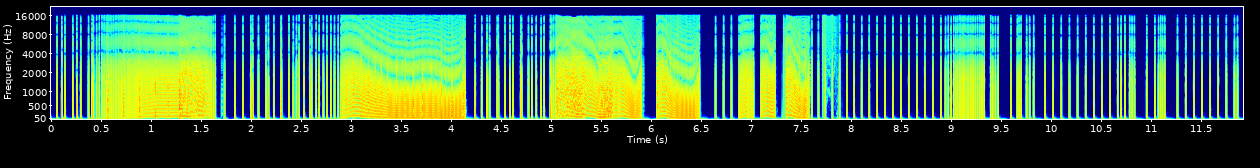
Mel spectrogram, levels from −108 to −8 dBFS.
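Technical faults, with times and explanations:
0.99 to 1.72 s, GSM signalling bursts: a galloping dit-dit-dit of short buzzes sits around 25 dB below the sound. A 2G phone sent brief groups of radio bursts, and the audio circuit rectified them. Each group buzzes at the 217 Hz burst rate.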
